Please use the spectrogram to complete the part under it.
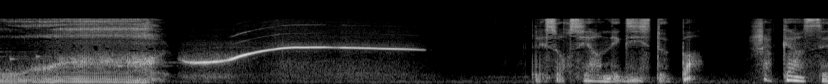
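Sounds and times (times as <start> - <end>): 
old woman's deep rasping snore: 0.0 - 1.7
clear high whistle from an old woman's lips: 1.8 - 4.3
speech: 5.6 - 8.2.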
